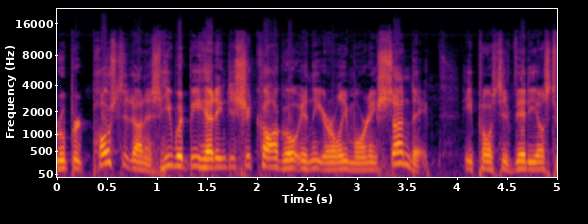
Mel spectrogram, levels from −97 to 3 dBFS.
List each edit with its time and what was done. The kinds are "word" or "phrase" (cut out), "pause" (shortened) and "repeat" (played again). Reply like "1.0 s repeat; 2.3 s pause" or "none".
1.0 s phrase; 3.2 s word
